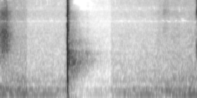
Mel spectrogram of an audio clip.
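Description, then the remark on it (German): A single sharp, loud clap demonstrating military-style applause rings out once, a crisp slap-like burst with a brief fading tail, standing alone over a faint low hum with no talking. “Und der militärische Applaus, den es für mich gab, Achtung,”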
